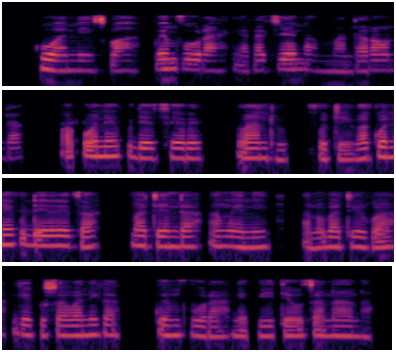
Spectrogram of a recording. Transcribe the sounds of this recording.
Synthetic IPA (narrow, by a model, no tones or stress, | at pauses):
kuwaniswakwe̞ɱvuɾajakat͡ʃe̞namumandaɾaunda | wa̰ko̞ne̞kuɗe̞t͡se̞ɾe | ʋantʰu | kutiʋako̞ne̞kuɗe̞re̞d͡za | mate̞ndaːmwe̞ni | a̰no̞ɓatirwa̰ŋɡe̞kusawanika | kwe̞ɱvuɾane̞̰kuite̞ṵt͡sa̰naːna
